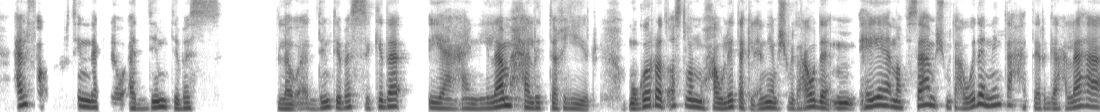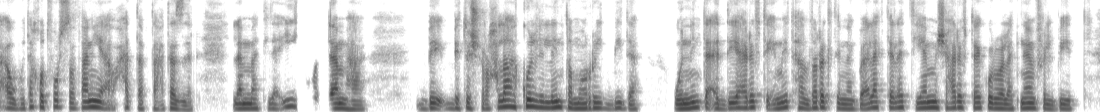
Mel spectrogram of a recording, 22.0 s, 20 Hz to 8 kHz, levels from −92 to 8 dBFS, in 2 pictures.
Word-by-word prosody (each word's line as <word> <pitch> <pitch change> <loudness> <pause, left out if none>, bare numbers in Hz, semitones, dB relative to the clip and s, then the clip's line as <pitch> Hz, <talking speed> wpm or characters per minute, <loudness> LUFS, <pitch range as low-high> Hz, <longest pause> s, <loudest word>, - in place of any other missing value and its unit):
هل 200 +5 +5
فكرت 240 - -9
إنك 160 -4 +4
لو 130 - -5
قدّمت 135 +5 +2
بس، 140 +2 -3 0.5
لو 120 -1 0
قدّمت 145 +7 -2
بس 155 -1 0
كده 175 +6 +1 0.2
يعني 125 -2 -1
لمحة 180 +1 +6
للتغيير، 130 -5 -3 0.3
مجرد 185 - +4
أصلًا 190 -2 +1
محاولتك 145 -4 +2
لإن 125 +6 -1
هي 150 - +4
مش 135 - -3
متعودة 145 +4 +2
م 135 -2 +3
هي 190 +4 +5
نَفْسها 165 +7 +3
مش 205 -6 -2
متعودة 155 - +2
إن 200 -2 +3
أنت 225 +1 -1
هترجَع 130 -8 -6
لها 170 +3 +3
أو 135 - -1
بتاخد 155 +6 -4
فرصة 170 -5 -3
تانية 155 +3 +3
أو - - -7
حتى - - -8
بتعتذر. 105 -3 -5 0.4
لمّا 125 0 +1
تلاقيك 145 +9 -7 0.3
قدامها 110 -5 +1 0.5
ب 115 +4 -3 0.2
بتشرَح 125 +1 -3
لها 170 0 +4
كُلّ 170 -1 +3
اللي 145 0 +2
أنت 155 -3 +2
مريت 130 +1 0
بيه 135 +5 -5
ده، 110 0 -8 0.3
وإن 120 +2 +4
أنت 150 +2 0
قد 110 - -3
إيه 140 +1 +2
عِرفت 155 -3 -2
قيمتها 140 +3 -2
لدرجة 150 +5 -1
إنك 115 -3 -2
بقى - - -1
لك 150 0 -1
3 150 -1 -4
أيام 140 +1 +2
مش 150 -2 +3
عارف 150 +2 -1
تاكل 140 -2 -1
ولا 125 -2 +1
تنام 135 +3 0
في 130 - -8
البيت، 115 0 -6
140 Hz, 185 wpm, -25 LUFS, 125-160 Hz, 0.5 s, لمحة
